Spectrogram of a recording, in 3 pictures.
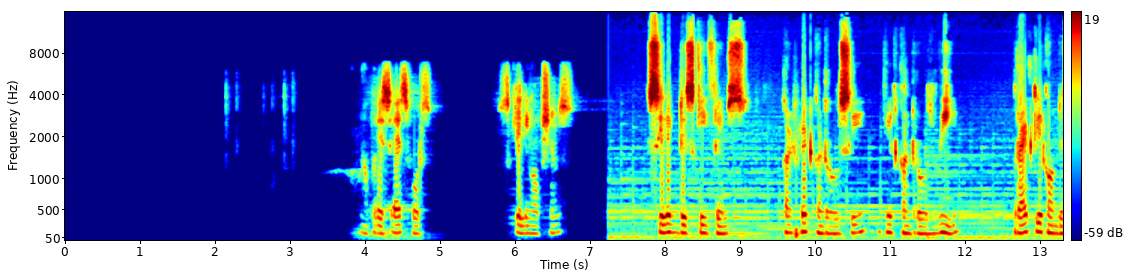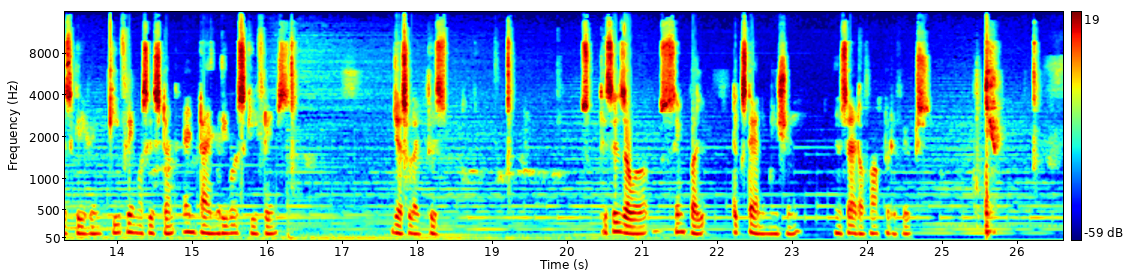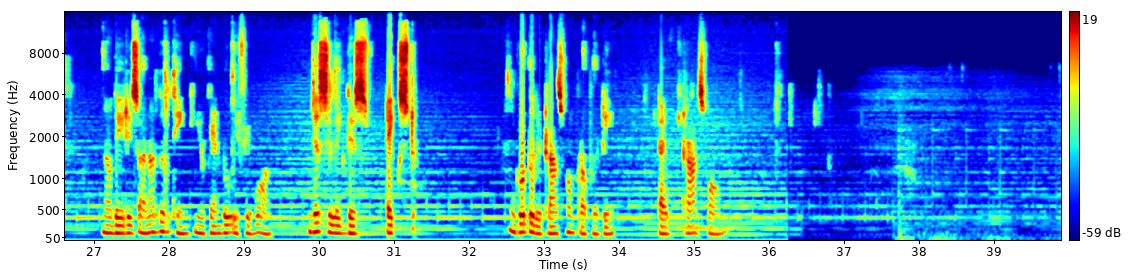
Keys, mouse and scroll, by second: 2.0 space, 3.7 click, 5.9 s, 7.7-10.1 drag, 10.1 ctrl+c, 11.4 ctrl+v, 12.5 right click, 15.1 click, 16.0 space, 18.5 n, 18.9 space, 25.9 space, 27.0 click, 27.7 space, 29.9 click, 32.5 click, 34.2-36.5 typing, 38.3-39.9 drag.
